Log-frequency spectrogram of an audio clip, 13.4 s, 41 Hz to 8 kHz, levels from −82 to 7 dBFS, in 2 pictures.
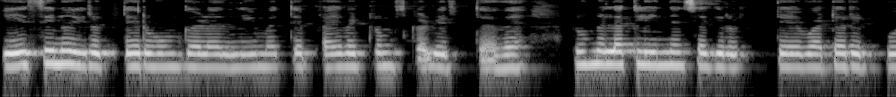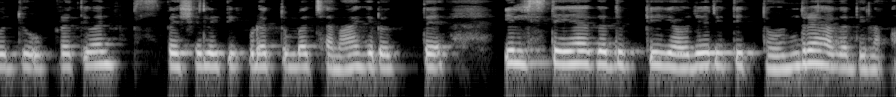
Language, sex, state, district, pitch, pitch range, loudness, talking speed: Kannada, female, Karnataka, Mysore, 220 Hz, 215-235 Hz, -16 LUFS, 125 wpm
